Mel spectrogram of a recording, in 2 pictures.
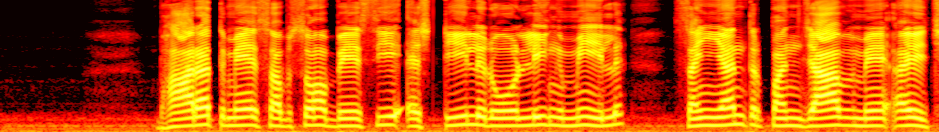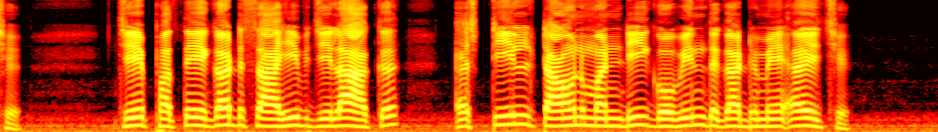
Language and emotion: Maithili, neutral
